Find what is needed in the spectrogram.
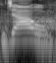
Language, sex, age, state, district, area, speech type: Bengali, female, 18-30, West Bengal, Paschim Medinipur, rural, read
